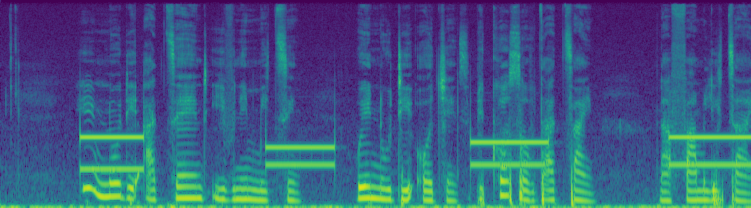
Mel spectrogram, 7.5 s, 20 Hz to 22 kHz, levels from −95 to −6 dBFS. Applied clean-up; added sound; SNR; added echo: none; Telephone; 0 dB; none.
